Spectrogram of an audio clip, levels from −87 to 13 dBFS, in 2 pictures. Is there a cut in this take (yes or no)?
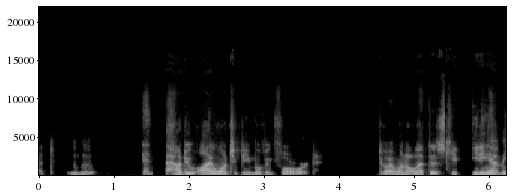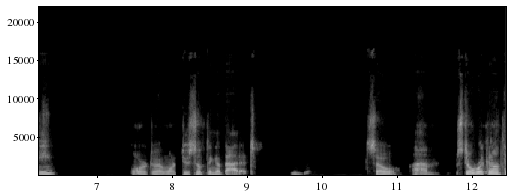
yes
